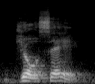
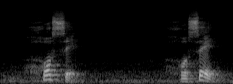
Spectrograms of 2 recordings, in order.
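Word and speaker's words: José: So for example, you don't say Jose for Jesus, for Jose, right? The name Jose that everybody in America calls Jose, okay? It's not Jose, it's Jose.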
